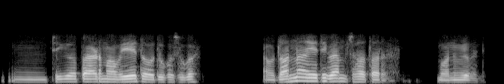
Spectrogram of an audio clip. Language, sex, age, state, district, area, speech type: Nepali, male, 18-30, West Bengal, Darjeeling, rural, conversation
